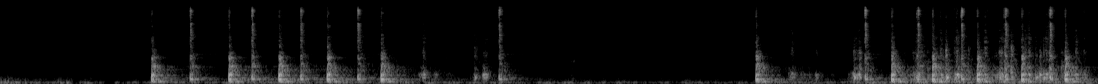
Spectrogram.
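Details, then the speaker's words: 1971 Ford F100 V8 long-sitting revival with a freshly charged battery. Turning the key gives bursts of sharp clicks, about two per second, with no cranking. "Nothing. Clicks. And nothing happens."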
